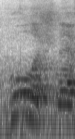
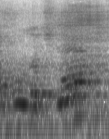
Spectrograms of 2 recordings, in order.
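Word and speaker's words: булочная: между собой в частности в арфаэпическом словаре булошная стоит на первом месте это более правильно считают они для этого слова а в толковом словаре русского языка ожиговошведовой на первом месте стоит произношение булочное А на втором месте как допустимое булочно Но если мы смотрим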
